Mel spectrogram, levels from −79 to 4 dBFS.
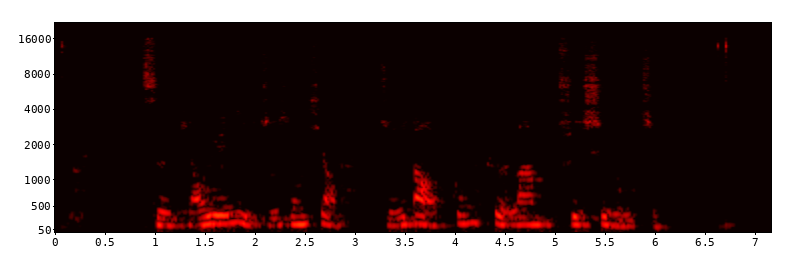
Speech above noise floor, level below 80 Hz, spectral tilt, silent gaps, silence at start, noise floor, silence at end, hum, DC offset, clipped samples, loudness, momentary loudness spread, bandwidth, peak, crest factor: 34 dB; -82 dBFS; -5.5 dB/octave; none; 0.05 s; -84 dBFS; 0.4 s; none; under 0.1%; under 0.1%; -51 LUFS; 12 LU; 16.5 kHz; -28 dBFS; 24 dB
